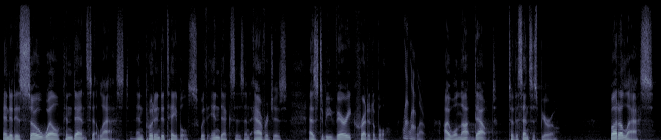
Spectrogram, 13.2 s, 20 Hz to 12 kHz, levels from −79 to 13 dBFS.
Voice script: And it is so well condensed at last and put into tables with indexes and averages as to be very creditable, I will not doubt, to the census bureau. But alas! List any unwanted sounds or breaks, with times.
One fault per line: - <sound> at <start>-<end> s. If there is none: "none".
- chirp at 8.0-8.5 s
